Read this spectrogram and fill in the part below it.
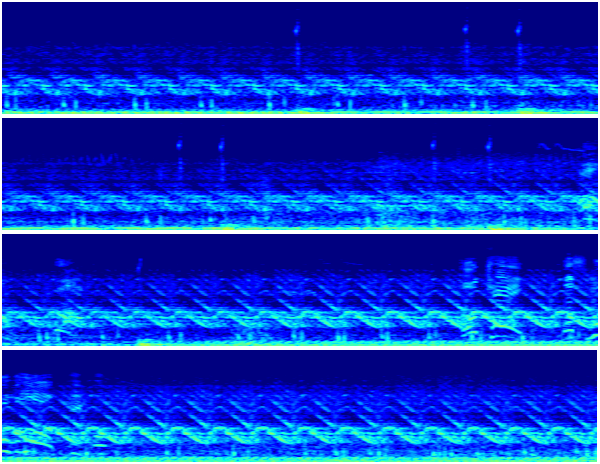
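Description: Footsteps tread on pavement.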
